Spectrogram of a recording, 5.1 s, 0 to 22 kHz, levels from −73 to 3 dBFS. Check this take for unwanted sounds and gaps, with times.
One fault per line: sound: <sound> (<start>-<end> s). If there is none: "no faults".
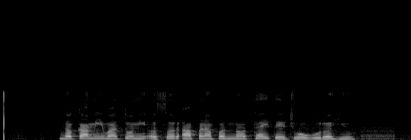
no faults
